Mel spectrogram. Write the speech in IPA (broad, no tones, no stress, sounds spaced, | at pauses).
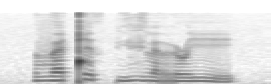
v ɛ ǃ i θ pʲ ɛ̤ vʲ ə̤ l ʌ r ɹ iː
